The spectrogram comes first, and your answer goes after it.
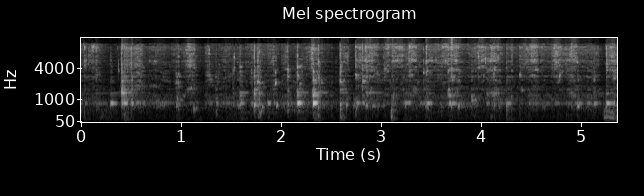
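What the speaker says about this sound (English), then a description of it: "give it a stir, stir, stir, stir" A spoon stirs a Bloody Mary cocktail, clinking repeatedly against the glass in quick irregular taps and scrapes, close and clear with no talking.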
